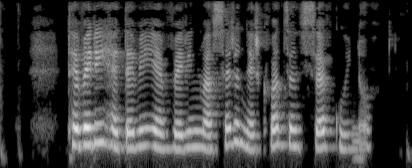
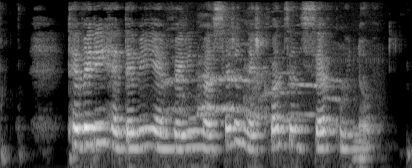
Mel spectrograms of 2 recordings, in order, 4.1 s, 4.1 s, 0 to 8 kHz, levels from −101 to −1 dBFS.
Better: first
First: none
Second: background sound (Chicken, rooster); 15 dB below the speech // room echo; dies away in 0.3 s

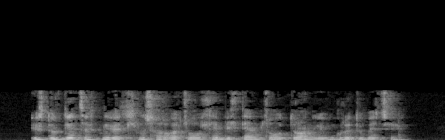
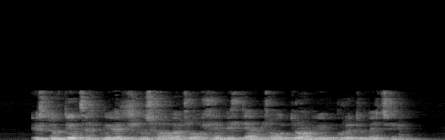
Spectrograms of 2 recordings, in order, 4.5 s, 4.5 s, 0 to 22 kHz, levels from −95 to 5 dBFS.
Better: first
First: none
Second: room echo; dies away in 0.6 s

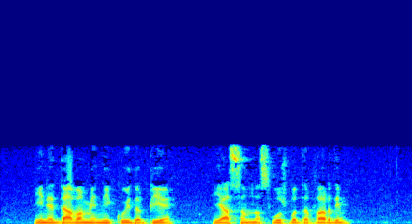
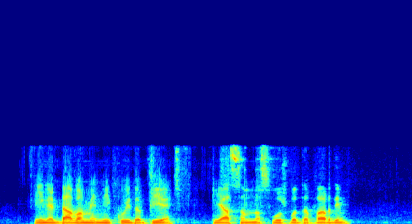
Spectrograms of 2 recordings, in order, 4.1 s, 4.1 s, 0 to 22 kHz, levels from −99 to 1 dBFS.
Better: first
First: none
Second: noise reduction (neural separator model SepFormer DNS4)

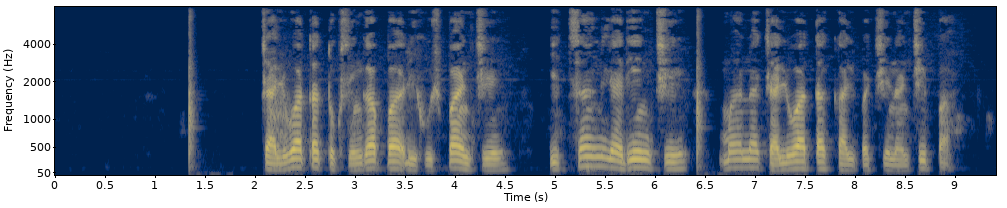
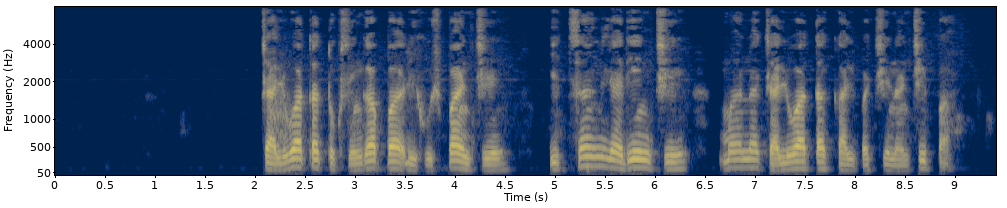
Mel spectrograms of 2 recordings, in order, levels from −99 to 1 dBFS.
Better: second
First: background sound (Clapping); 11 dB below the speech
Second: none

